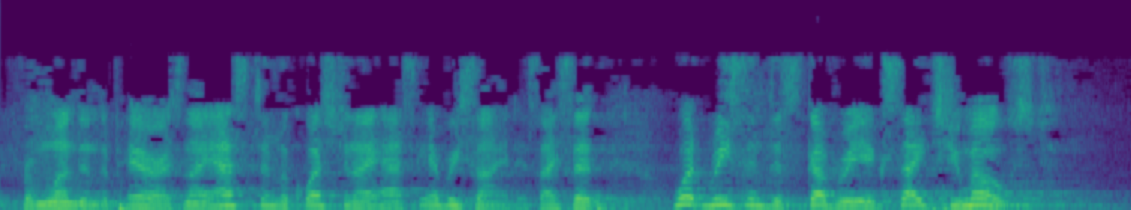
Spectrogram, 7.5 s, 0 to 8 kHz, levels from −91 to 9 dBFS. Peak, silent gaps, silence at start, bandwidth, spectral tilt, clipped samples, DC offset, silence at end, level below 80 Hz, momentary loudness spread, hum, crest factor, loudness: -6 dBFS; none; 0 s; 6.2 kHz; -7 dB/octave; under 0.1%; under 0.1%; 0.2 s; -44 dBFS; 9 LU; none; 16 dB; -22 LUFS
